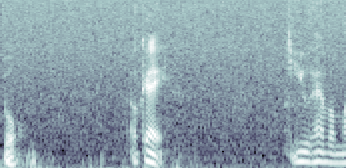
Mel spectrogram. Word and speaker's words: Vol: Told it's pronounced vol.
